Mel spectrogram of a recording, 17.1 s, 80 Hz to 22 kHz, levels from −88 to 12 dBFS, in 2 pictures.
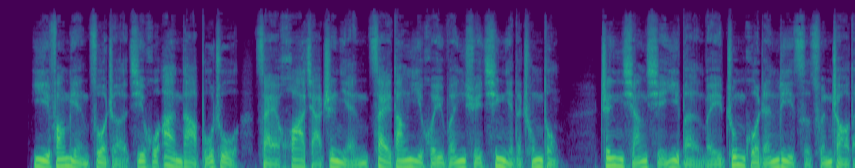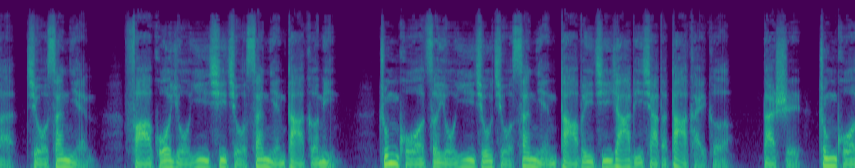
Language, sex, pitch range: Chinese, male, 80-110 Hz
